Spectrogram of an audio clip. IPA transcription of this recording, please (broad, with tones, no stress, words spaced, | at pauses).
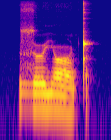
zø˦jɐ̃˦˨ʈ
